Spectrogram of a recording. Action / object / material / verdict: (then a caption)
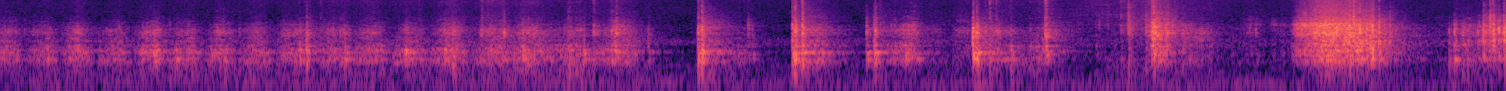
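tap / small cardboard chocolate box / cardboard / none. A small printed cardboard chocolate candy box, likely full, is tapped and scratched with very long fingernails, first resting on a table and then held, and possibly shaken. A steady papery scratching runs through the first few seconds, then gives way to a series of sharp, dry taps. A louder, bright rustling burst comes near the end.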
